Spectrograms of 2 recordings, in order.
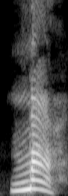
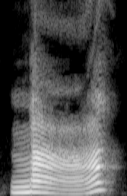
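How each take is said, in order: First: The syllable carries the fourth tone. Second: The syllable carries the third tone. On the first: "pour le quatrième ton" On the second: "pour le troisième ton"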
